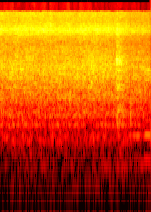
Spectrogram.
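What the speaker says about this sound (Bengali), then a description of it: "এবার আলুগুলো একটু লাল লাল করে ভেজে নেব" Potatoes fry in oil with scorched panch phoron in a Bengali home kitchen, giving a steady, fairly loud hiss and sizzle through the short stretch.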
